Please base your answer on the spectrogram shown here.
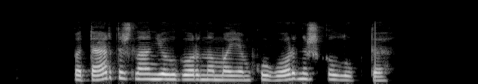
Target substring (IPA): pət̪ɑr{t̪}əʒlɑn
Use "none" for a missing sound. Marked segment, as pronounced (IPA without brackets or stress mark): t̪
